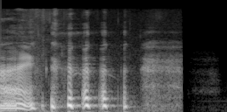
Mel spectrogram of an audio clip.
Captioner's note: chuckles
